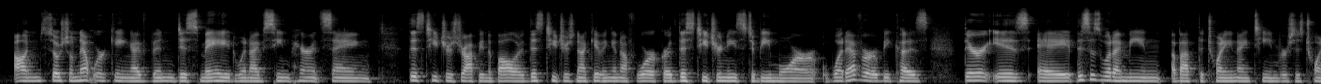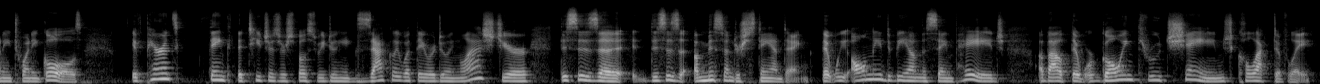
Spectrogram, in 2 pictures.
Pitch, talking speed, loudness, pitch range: 155 Hz, 200 wpm, -25 LUFS, 150-175 Hz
